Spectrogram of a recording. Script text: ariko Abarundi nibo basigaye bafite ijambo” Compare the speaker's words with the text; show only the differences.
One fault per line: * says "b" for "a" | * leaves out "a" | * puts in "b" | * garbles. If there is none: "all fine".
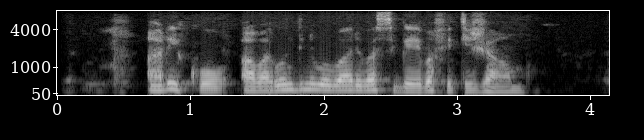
* puts in "bari"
